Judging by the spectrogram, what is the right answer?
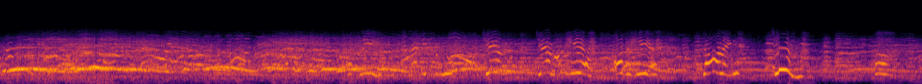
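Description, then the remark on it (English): A dense crowd on a pier murmurs and chatters continuously, many overlapping voices at steady volume with occasional louder calls rising above the din, busy throughout. “How I got through that crowd, I'll never know.”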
